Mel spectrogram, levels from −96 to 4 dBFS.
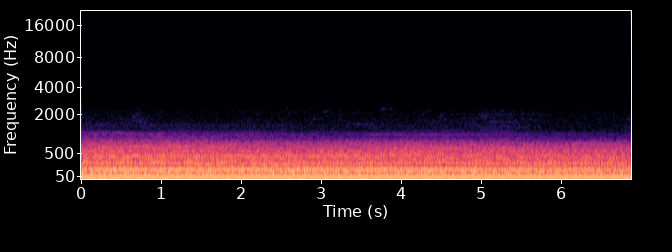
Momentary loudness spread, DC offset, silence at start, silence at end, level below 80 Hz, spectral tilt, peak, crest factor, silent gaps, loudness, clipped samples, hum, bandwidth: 2 LU; under 0.1%; 0 s; 0 s; -16 dBFS; -17 dB/octave; -4 dBFS; 10 dB; none; -17 LUFS; under 0.1%; none; 1 kHz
